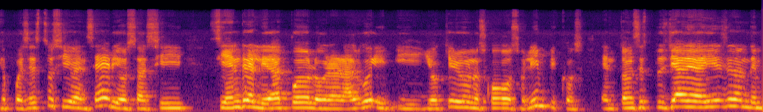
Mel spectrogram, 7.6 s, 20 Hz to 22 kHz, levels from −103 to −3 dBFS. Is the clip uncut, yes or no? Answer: no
